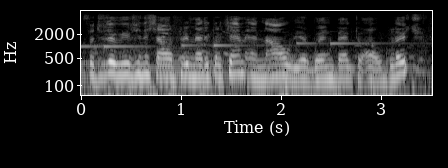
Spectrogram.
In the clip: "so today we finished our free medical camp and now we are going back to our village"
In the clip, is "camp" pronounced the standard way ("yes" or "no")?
no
